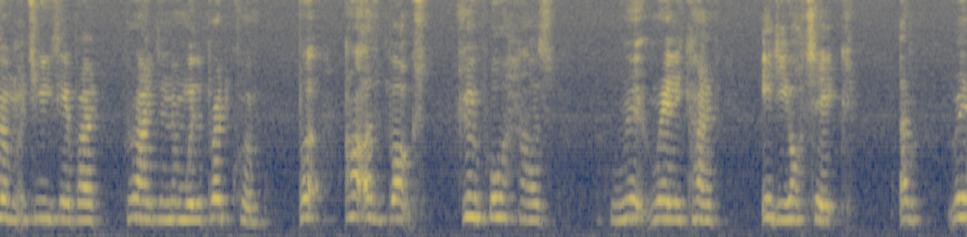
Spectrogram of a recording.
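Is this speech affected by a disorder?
Yes: cerebral palsy.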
